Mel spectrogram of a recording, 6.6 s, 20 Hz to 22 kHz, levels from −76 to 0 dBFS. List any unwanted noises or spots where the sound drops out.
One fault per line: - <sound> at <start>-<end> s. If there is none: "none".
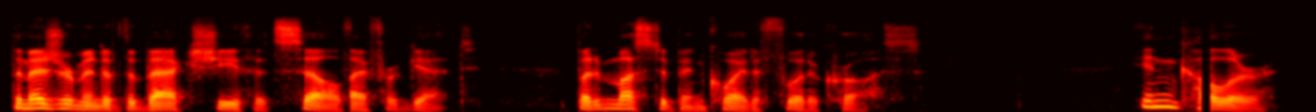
- dropout at 6.0-6.1 s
